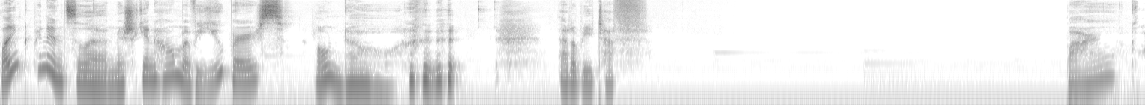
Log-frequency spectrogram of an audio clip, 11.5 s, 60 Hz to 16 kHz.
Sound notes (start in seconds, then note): 4.1 giggles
